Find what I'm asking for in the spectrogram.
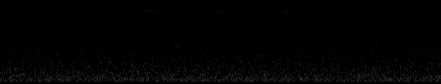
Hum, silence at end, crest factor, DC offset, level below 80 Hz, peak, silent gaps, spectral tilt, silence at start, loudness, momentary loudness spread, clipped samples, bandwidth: none; 0 s; 12 dB; under 0.1%; under -90 dBFS; -46 dBFS; none; -2 dB/octave; 0 s; -56 LUFS; 1 LU; under 0.1%; 15.5 kHz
